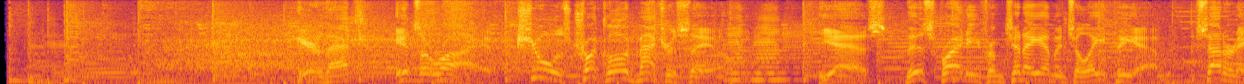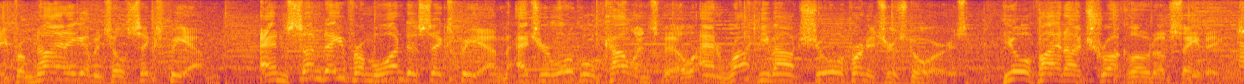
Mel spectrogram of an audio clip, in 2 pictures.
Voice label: hard sell

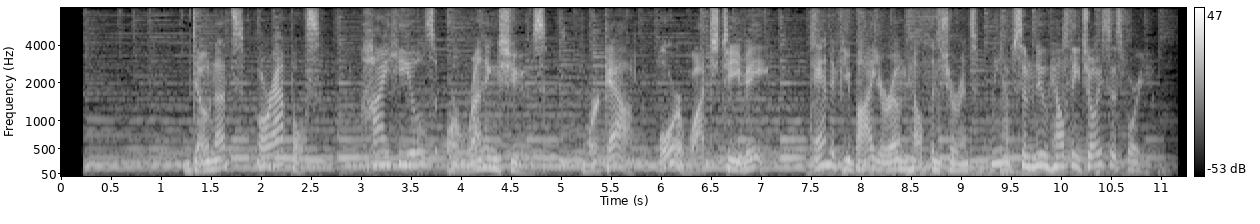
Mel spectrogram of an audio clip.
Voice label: friendly

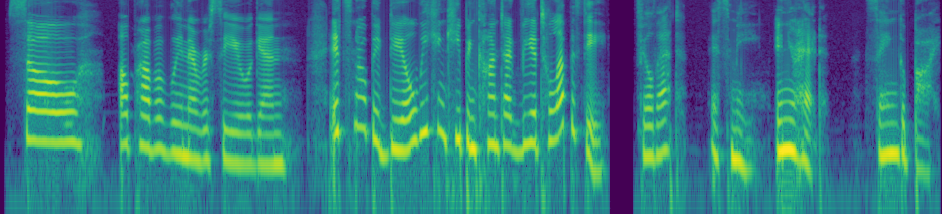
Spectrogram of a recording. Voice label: humorous

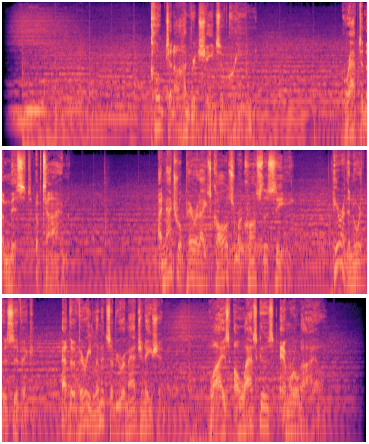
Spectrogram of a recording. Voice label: smooth mellow

